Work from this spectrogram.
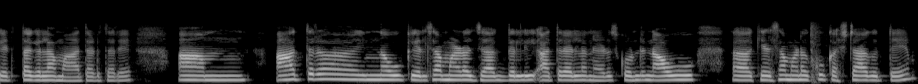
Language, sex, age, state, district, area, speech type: Kannada, female, 18-30, Karnataka, Tumkur, urban, spontaneous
